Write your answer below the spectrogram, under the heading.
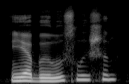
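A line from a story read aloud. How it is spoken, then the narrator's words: Slightly mocking smiling question. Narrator (Russian): чуть насмешливо улыбаясь, вопросил император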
